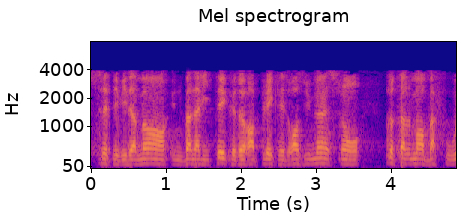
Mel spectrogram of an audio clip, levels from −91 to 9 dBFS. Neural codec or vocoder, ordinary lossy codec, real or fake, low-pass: none; AAC, 16 kbps; real; 7.2 kHz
